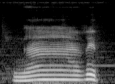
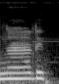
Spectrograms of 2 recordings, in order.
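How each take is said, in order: First: The last vowel is a more open i. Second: The last vowel is a pure, close i. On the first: This is the word as it is actually spoken. "dibacanya ngarit" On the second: This is the word as it is written. "Tulisannya ngarit"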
